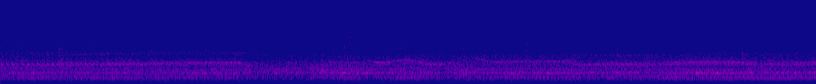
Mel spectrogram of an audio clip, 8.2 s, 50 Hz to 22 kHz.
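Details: 2014 Yamaha Fazer 150 single after repair of a strange engine noise: ticks over evenly at idle with a steady, smooth note and no rattle or knock; sounds healthy.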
